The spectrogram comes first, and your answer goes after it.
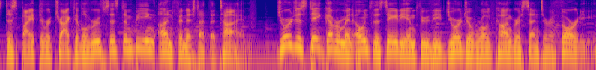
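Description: A man reading a scripted top ten countdown, lifting his voice on each new number and reading the facts evenly. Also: mid-range voice. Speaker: narrator of a top ten list channel. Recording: voice-over with faint background music.

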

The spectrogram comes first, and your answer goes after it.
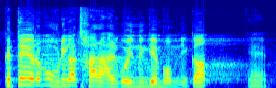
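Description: A pastor delivering a humorous sermon to a live congregation, acting out little quoted exchanges between couples and leading the people in call-and-response. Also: male voice, high voice, very animated, fast talker, bright, forceful tone. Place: church worship hall. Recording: live in a reverberant worship hall.

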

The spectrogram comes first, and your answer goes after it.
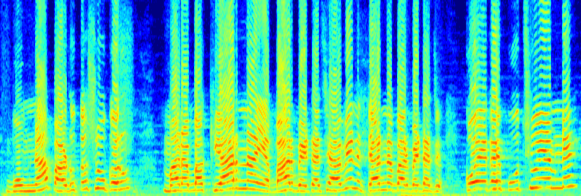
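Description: A young woman with a Gujarati accent playing a sharp-tongued, demanding daughter-in-law. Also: extremely high pitch, fast, heavily acted. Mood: indignant. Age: young adult. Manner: demanding, shouting at in-laws.

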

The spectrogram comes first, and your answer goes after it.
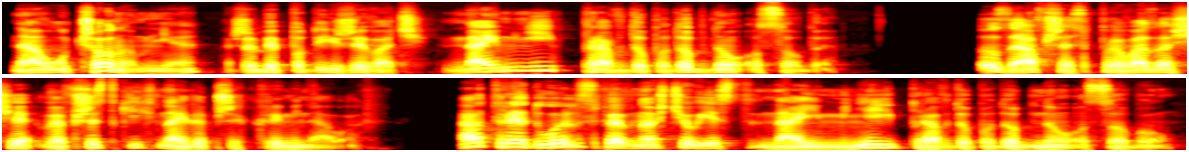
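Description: A man reading an audiobook and voicing a lively, blunt young woman with a playful, outspoken manner. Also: lowish voice, normal speed, no room sound, studio quality. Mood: musing.

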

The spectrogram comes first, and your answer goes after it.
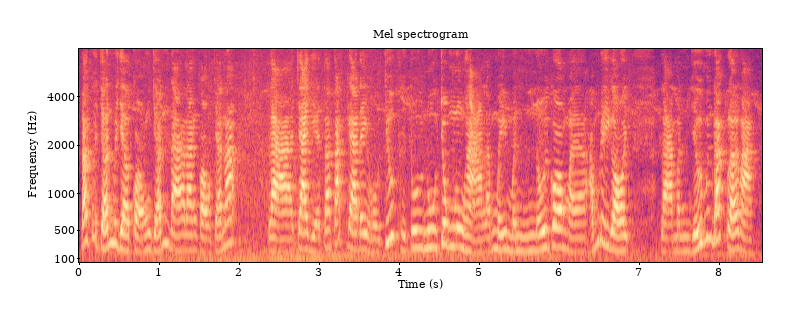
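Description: A woman's voice: a little high, lively intonation, quick pace, fairly bright tone, a little hiss or hum. A woman in her fifties with a Southern Vietnamese accent, telling her story in a rambling way with many fillers. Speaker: interviewee, mother. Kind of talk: casual storytelling.

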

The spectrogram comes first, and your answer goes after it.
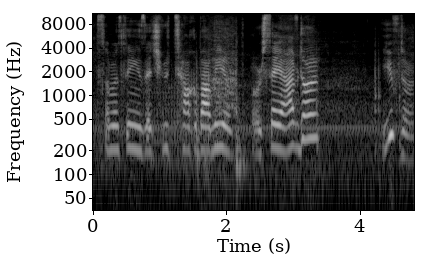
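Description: A woman's voice: medium pitch, moderate pace, vocal fry. A young woman giving a candid, blunt, streetwise interview, swearing freely, in the back of a car. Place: back seat of a parked car. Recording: noisy car interior recording.

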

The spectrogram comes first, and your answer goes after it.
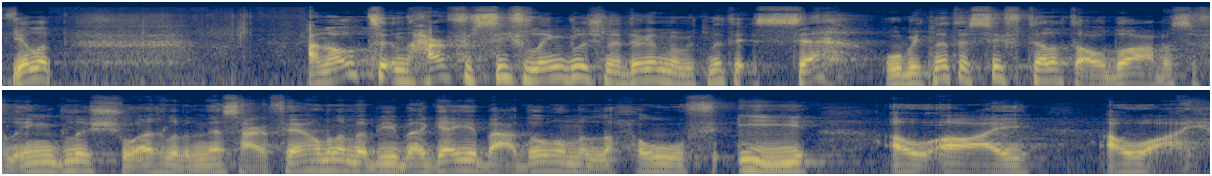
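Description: A man with an Egyptian Arabic accent leads an English pronunciation lesson in a mid-range voice. He explains each rule in a relaxed way. Then he repeats the example words slowly and carefully. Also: medium pitch. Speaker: English teacher.

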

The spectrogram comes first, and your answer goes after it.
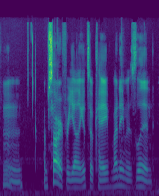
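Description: A man's voice: medium pitch, normal speed, vocal fry, slight background noise. A man reading as an earnest young woman trainer. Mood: sheepish. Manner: reading game dialogue aloud, animated.

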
